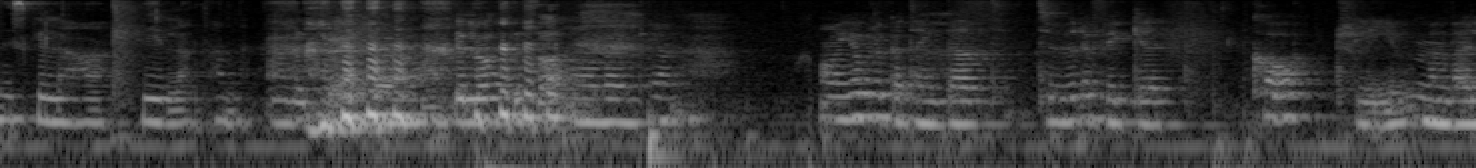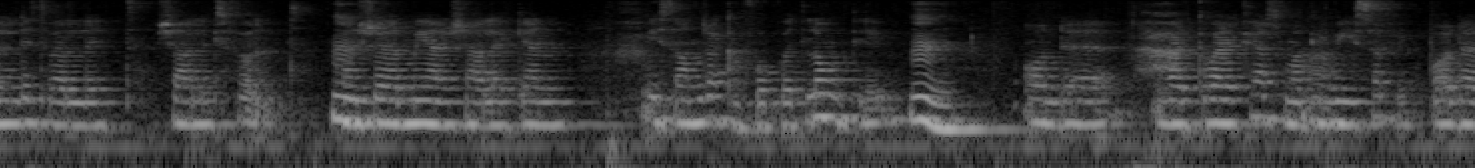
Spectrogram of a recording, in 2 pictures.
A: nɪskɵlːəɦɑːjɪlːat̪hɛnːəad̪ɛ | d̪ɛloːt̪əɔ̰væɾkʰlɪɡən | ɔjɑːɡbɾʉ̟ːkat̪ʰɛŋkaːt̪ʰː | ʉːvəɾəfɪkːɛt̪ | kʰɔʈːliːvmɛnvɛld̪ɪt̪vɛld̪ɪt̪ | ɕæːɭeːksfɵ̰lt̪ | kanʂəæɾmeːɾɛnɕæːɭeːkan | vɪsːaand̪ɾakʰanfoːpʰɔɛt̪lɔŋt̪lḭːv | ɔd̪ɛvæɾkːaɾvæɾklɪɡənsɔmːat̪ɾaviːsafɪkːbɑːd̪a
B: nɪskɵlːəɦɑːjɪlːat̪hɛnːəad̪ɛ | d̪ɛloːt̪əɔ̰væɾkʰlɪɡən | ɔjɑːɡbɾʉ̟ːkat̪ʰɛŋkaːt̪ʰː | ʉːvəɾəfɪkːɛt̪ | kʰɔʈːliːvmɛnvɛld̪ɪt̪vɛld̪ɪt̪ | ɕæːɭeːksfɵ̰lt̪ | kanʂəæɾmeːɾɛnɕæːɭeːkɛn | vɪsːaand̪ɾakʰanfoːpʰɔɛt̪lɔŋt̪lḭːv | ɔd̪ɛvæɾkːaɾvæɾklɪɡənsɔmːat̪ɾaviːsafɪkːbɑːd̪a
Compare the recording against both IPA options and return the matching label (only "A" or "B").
B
